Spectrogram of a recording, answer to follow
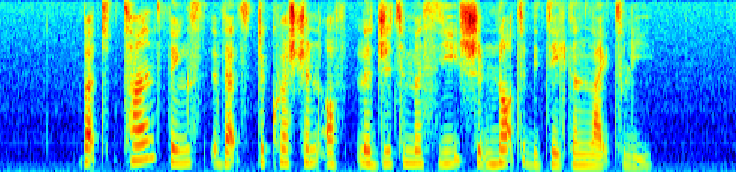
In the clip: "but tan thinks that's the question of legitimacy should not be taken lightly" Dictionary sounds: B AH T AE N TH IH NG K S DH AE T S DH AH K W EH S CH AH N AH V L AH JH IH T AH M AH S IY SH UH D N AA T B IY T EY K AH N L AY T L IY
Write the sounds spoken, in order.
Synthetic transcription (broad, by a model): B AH T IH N TH IH NG K S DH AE T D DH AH K W EH S CH AH N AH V L AH JH IH T AH M AH S IY SH UH D N AA T B IY T EY K AH N L AY T L IY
